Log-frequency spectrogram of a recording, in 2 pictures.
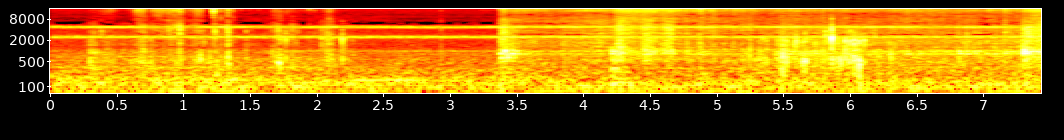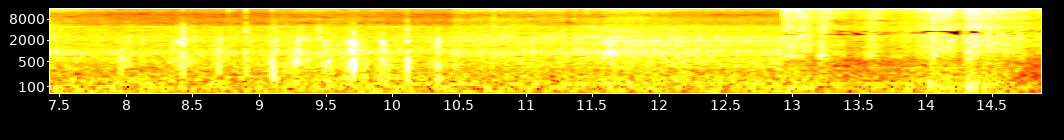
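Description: Smoked sausages sizzling and crackling in a frying pan over an alcohol stove, beginning about three seconds in and growing louder toward the end. Before that, crickets trill steadily.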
